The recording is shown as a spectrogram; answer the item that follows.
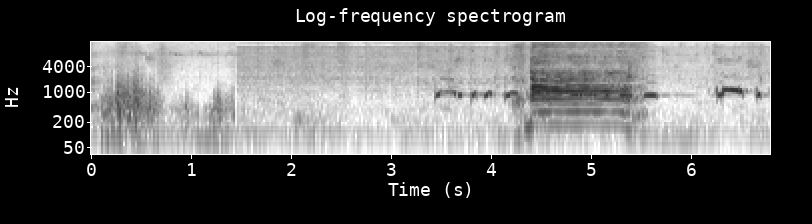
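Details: Gentle rural cattle walking to a green grazing field in the morning: one loud, steady moo lasting over a second, preceded by scattered low murmurs and surrounded by bright twittering bird notes.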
